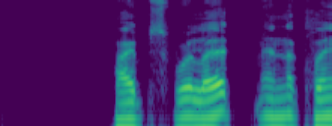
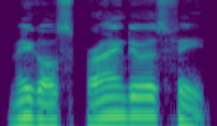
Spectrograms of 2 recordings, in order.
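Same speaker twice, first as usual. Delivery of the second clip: usual speaking voice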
